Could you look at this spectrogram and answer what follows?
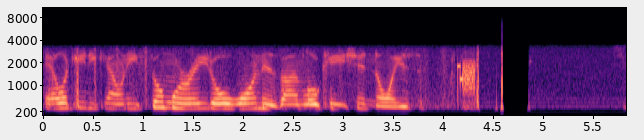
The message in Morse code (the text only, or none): none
